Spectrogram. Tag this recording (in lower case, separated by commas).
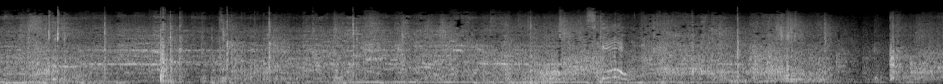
skateboarding, speech, skateboard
